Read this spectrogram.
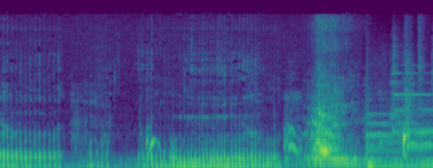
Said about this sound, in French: J'ai l'impression que c'est un léopard qui rugit.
